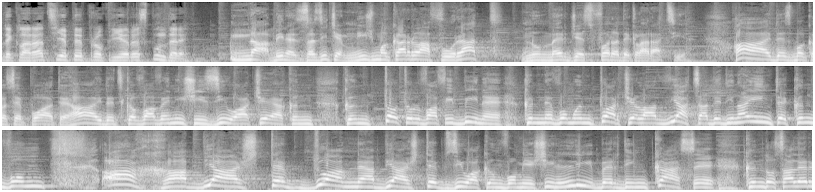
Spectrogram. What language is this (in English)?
Romanian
